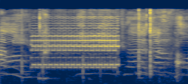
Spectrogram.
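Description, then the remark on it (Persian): A telephone rings in one steady, buzzing electronic burst lasting about a second, fairly loud, with a child's and other voices talking around it. “من تلفن رو جواب بدم”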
